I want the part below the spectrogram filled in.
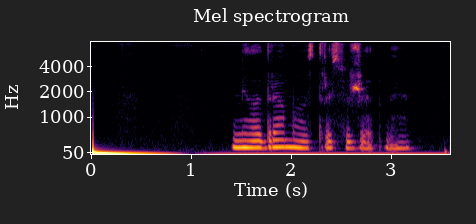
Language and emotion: Russian, neutral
